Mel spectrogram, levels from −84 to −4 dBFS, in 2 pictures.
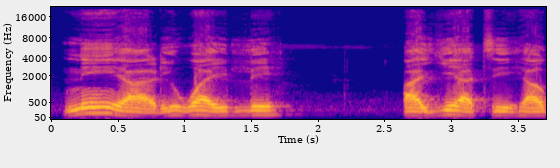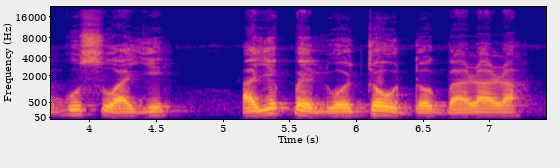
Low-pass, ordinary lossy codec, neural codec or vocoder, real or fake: none; none; vocoder, 48 kHz, 128 mel bands, Vocos; fake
